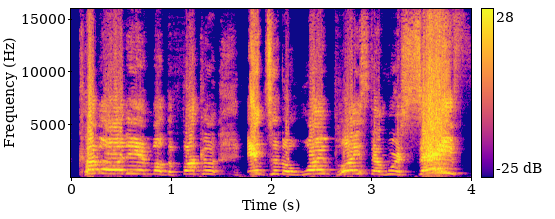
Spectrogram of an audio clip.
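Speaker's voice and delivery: loud, high mock yell of her line; mocking shout. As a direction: shout it back at her, sneering. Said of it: "Your dumb ass wants to tell the fucking vampires".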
